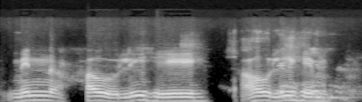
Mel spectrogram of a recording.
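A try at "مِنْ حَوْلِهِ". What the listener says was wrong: एक मिनट, यहाँ पे फिर आवाज जाहिर करिए आप, जाहिर नहीं हुई आवाज। मिन बोले तो लाग में चले जा रही है ऑलरेडी, उन्हें उसको जाने ही नहीं देना अपन।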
